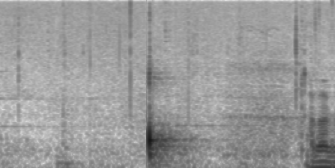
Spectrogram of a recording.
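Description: A glass knocks against a hard counter.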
